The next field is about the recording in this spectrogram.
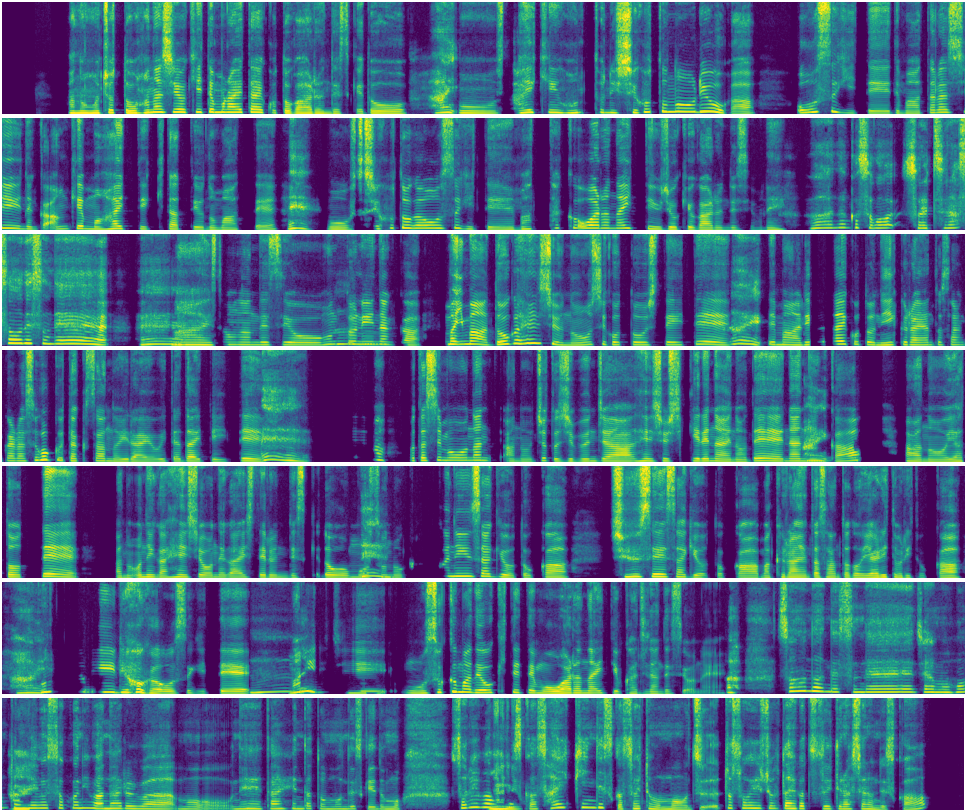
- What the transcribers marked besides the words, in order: other background noise
- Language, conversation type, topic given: Japanese, advice, 仕事が多すぎて終わらないとき、どうすればよいですか？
